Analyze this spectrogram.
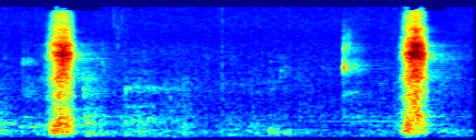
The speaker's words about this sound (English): Excuse the sniffles.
